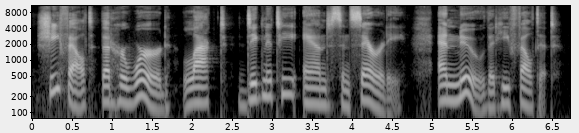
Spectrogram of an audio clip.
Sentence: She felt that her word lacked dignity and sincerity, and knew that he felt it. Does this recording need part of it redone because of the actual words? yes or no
no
